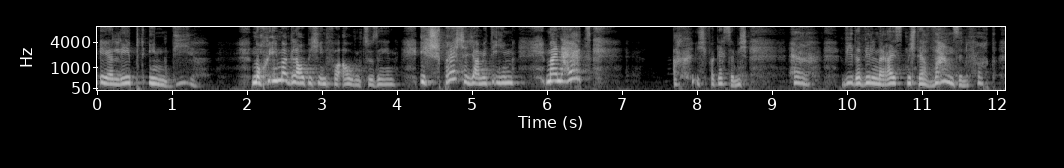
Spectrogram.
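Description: An actress voices a tormented, lovesick queen in a classical verse tragedy for radio, declaiming passionately and moving between breathy whispers and swelling outbursts. Her voice sits on the high side and is expressive and unhurried. She sounds feverish and distracted.

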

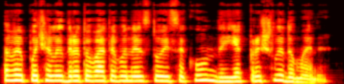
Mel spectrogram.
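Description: A woman voicing a menacing, controlling male chemist in an audiobook, speaking slowly and insistently. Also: mid-range voice, steady tone, darkish tone, lightly acted. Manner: slow, insistent, threatening.

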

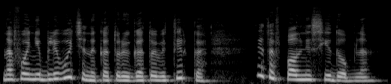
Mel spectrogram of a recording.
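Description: A woman voicing a rude, sarcastic teenage girl in an audiobook, defiant and sharp-tongued. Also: medium pitch, expressive, a little fast, dry recording, clean studio sound, voice pushed up, lightly acted. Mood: snappish.

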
